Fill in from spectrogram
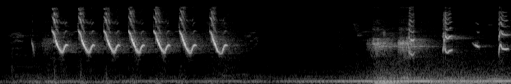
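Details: Black-winged starling (jalak putih), a caged-bird training recording: seven loud, evenly spaced down-slurred whistled notes in about two seconds, then low background hum and a few sharp notes.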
